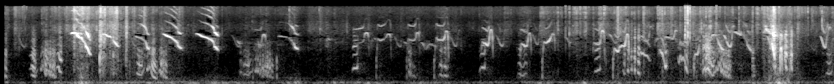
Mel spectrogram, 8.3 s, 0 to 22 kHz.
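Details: Angry female Natal spurfowl in South Africa, 2024, giving a harsh, raucous, cackling run of rapid rasping notes in dense bursts, with a loud peak near the start and another near the end.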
